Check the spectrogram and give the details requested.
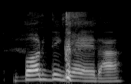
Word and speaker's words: Bordighera: I needed you to pronounce that. I was hoping you would say it. Bordighera, which is the name of a city in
